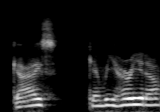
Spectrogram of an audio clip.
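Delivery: shouting.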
